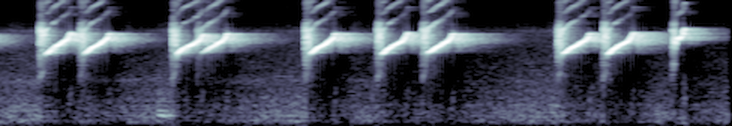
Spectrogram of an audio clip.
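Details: Five-coloured sunbird: piercing high notes rising steeply then sustained, mostly paired, about eight notes in five seconds with short silent gaps, the background otherwise still.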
